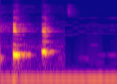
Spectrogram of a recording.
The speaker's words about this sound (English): that's a cat. That's so much. That's a wild noise. What is that?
